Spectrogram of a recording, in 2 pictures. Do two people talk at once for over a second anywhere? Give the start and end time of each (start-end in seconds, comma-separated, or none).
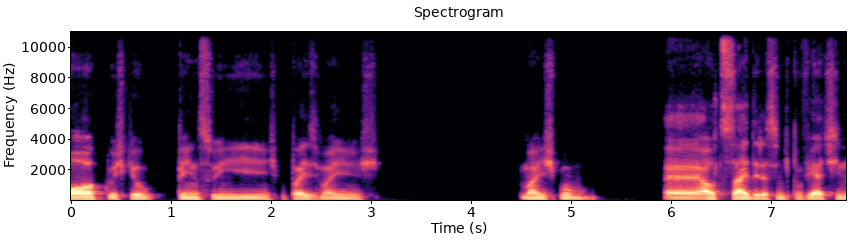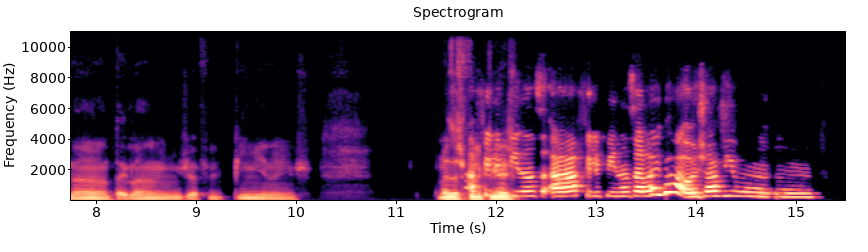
none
